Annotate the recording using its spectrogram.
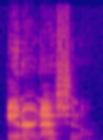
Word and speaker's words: international: Notice that when I said the word international a little faster, I didn't pronounce the letter T, right? I said international.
